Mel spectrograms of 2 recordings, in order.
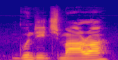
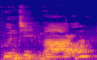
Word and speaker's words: Gunditjmara: You're a Gunditjmara woman. Do I say it correctly? – You did, Gunditjmara, yeah.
